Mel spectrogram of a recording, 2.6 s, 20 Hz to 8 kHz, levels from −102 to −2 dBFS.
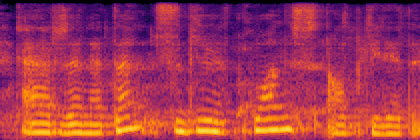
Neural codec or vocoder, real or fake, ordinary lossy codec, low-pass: codec, 16 kHz, 4.8 kbps, FACodec; fake; none; 7.2 kHz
